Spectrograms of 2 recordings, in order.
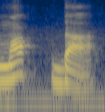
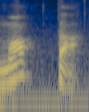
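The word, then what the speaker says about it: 먹다: মক্তা মানে খাওয়া, সাধারণভাবে এর উচ্চারণ হচ্ছে মকদা, কিন্তু দেখেন ক ধ্বনির একটা বর্ণ পাইছি গিয়ক, তারপরে এই পাঁচটা বর্ণের যে কোনো একটা পাইছি দ্বিগুত, তাহলে এই দ্বিগুতের উচ্চারণটা হবে কি? সাংদ্বিগুতের উচ্চারণ হবে। এখানে দ্বিগুতের দ উচ্চারণ না হয়ে হবে সাংদ্বিগুতের ত, সাংদ্বিগুতের ত, সাংদ্বিগুতের উচ্চারণ কি? ত। তাহলে এর উচ্চারণটা হবে কি? মক্তা।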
